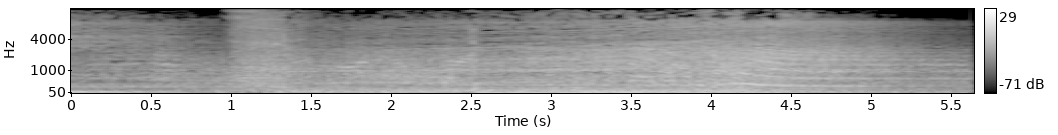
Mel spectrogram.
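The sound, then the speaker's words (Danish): Formula 1 racing car engines roar in a dense, steady wash of noise, with a sharp burst about a second in and a whining pitch sweep near the end as a car passes. “Der har været noget med nogle motorlyde, som øh, lytterne ikke har været tilfredse med.”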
